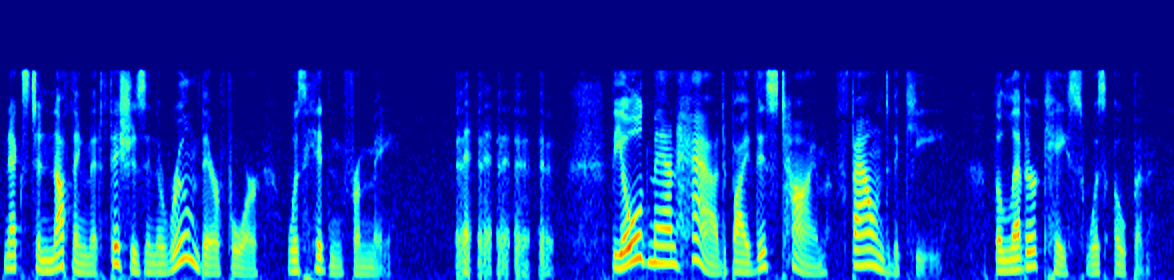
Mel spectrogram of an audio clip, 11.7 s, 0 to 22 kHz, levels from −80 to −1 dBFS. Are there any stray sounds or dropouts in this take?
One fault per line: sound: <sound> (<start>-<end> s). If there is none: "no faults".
sound: laugh (4.6-5.6 s)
